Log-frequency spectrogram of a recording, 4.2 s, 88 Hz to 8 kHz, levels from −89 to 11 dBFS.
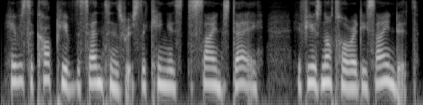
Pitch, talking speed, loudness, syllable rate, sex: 210 Hz, 310 wpm, -18 LUFS, 7.6 syllables/s, female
